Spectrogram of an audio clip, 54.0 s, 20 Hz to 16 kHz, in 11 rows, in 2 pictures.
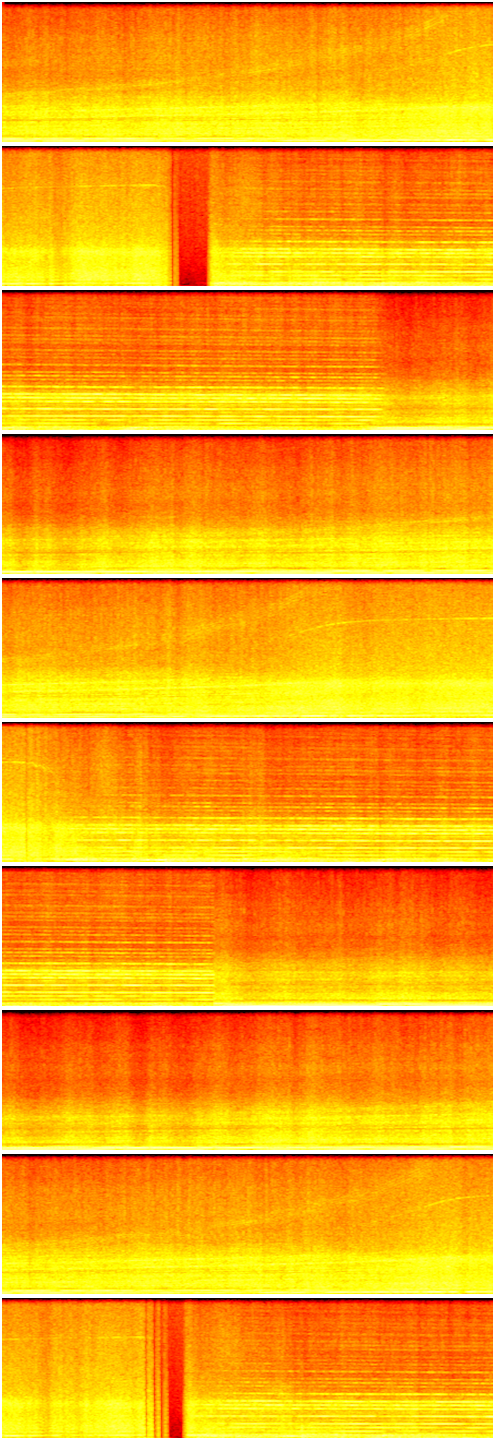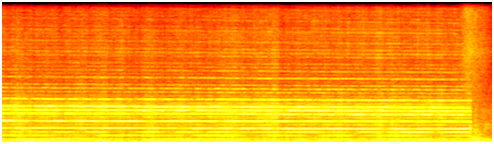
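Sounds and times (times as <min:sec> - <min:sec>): rush of noise: 0:00.0 - 0:38.4, 0:40.0 - 0:50.7
car engine revving at full throttle: 0:00.0 - 0:54.0.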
